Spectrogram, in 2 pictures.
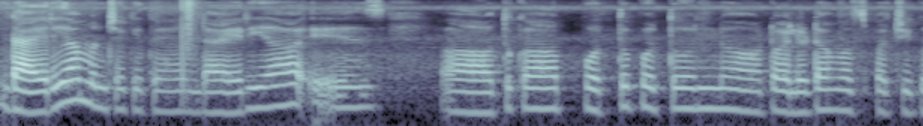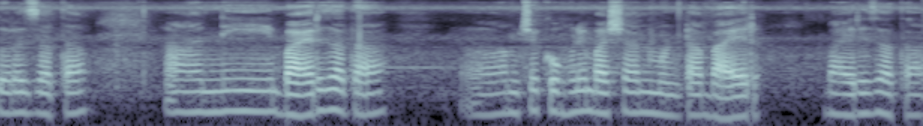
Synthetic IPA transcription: ɖajɾijam̤əɳt͡ɕakit̪ẽɖajɾijaḛd͡z | t̪ukapət̪ːəpət̪uːnʈɔjleʈãnʋəspat͡ɕiːɡəɾəd͡zd͡zat̪aː | nibajɾd͡zat̪aː | mt͡ɕekõŋkɳẽbʱaɕanm̤əɳt̪abajɾ | bajɾid͡zat̪a

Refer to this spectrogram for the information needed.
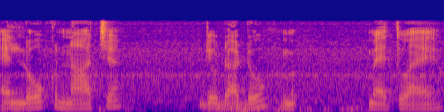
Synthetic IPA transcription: ɛ̃ːloːknaːt͡ɕ | d͡ʑoːɗaːɖʱo | mɛɦt̪oaːɦeː

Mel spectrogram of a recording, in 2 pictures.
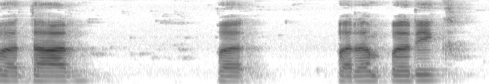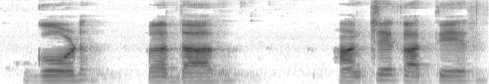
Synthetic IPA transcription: pəd̪ʱaɾ | pəɾəmpəɾik | ɡoɽ | pɾəd̪ʱaɾ | hãnt͡ɕekʰat̪iːɾ

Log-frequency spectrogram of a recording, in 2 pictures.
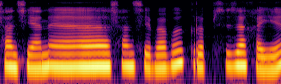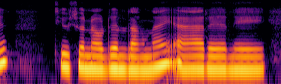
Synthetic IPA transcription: sansijanɯsansebabɯkɾap̚sizakʰajɯ | tʰiwsɔnawdɯnlaŋnajaɾɯnej

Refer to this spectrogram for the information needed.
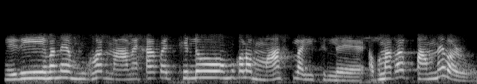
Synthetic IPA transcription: ɦeɹimanɛmuɡʰʱɔtnamɛxapajtsʰilʊ̃mʊkɔlɔp̚mastlaɡisilɛapunataksamnɛbaɹu

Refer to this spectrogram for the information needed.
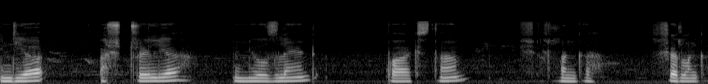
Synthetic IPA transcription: ɪ̃ɳɖija | ɔsʈɾeːlijaː | njuːzilɛːɳɖ | paːkɪ̥st̪aːn | ʃɪɾləŋka | ʃɐɾlə̃ŋkḁ

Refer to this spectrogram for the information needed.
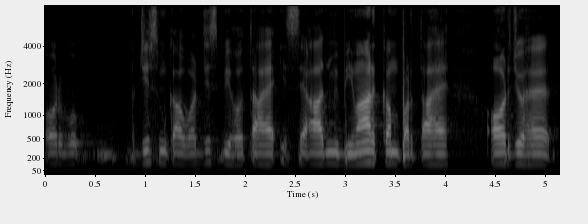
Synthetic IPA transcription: ɔːɾʋod͡ʒɪsmkaʋɐɾd͡ʒɪsbʱiɦoːt̪aɦɛʔɪsːeaːd̪mibiːmaːɾkɐmpɐɽt̪aɦɛ | ɔːɾd͡ʒoːɦɛ

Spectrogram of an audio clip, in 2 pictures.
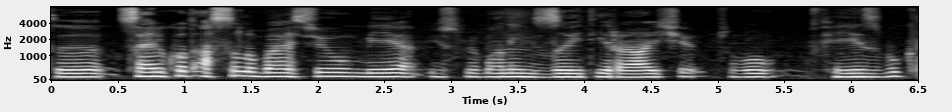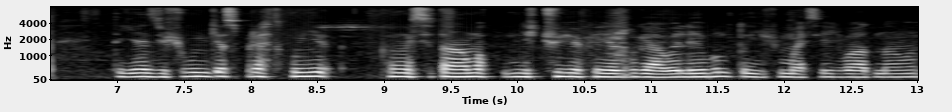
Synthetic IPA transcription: t̪ɨsɐɾikʰut̪ɐsɐlbɐːsjoːmeːjusmepaːnɨnizəːjt̪iːɾaːjt͡ʃʰisuɡo | fʰeːs̬buk | t̪ɨkʲaːziʃʰuunʲkʲɐspɾet̪ʰpujikɐ̃ːsʲit̪aːmɐt̪nit͡ʃʰujepʰeːsbukɐʋeːleːbɨlt̪ɨjiʃʰumɐsʲeːd͡ʒbaːt̪naːʋɐn

